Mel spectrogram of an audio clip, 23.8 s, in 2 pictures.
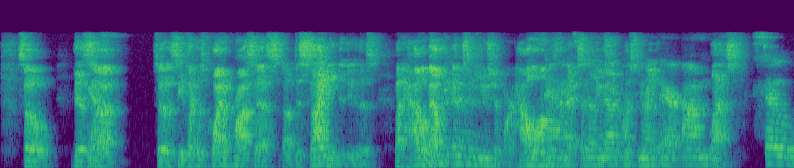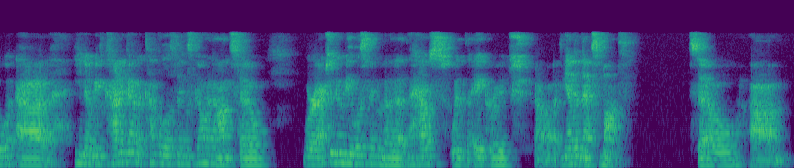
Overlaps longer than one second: present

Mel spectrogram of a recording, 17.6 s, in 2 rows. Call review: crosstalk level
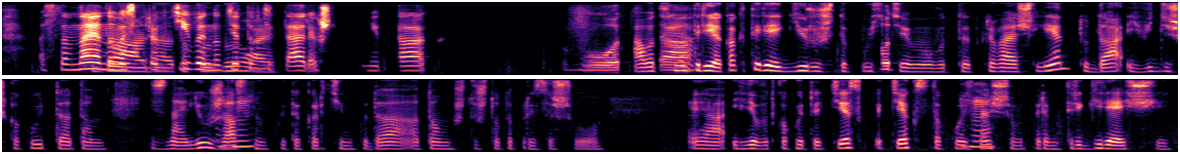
present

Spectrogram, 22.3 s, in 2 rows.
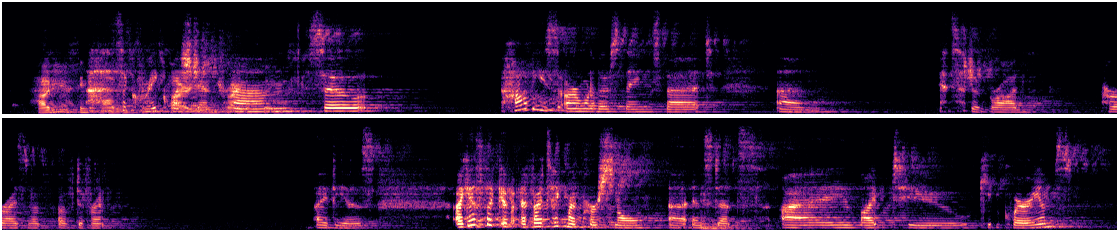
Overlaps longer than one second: present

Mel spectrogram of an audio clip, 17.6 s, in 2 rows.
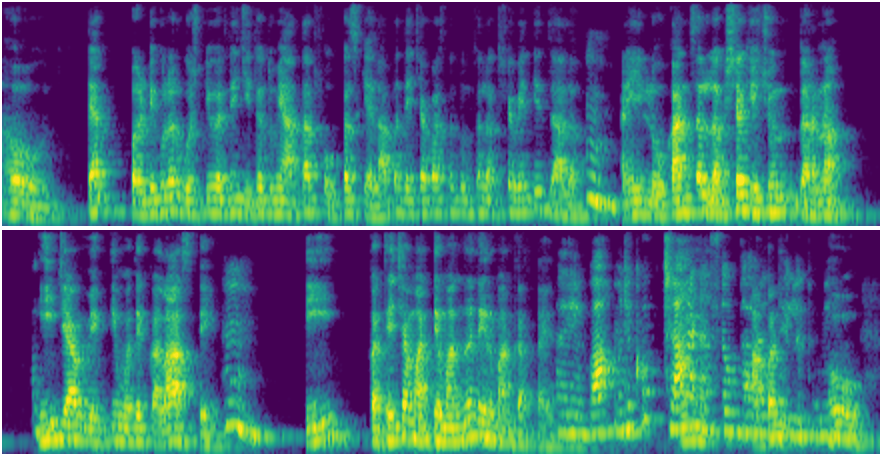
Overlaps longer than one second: none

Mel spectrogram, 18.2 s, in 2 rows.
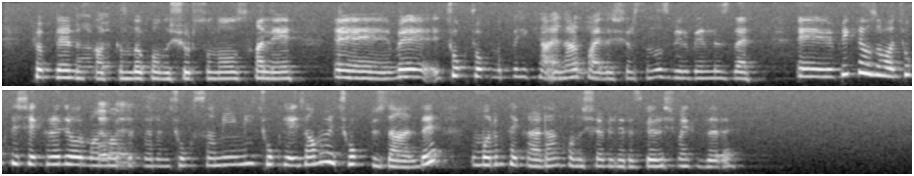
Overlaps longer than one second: none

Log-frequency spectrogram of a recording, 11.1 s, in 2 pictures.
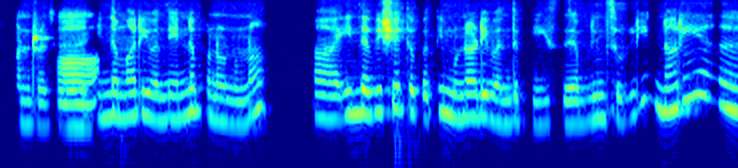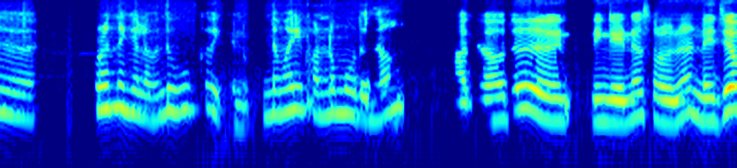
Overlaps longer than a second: none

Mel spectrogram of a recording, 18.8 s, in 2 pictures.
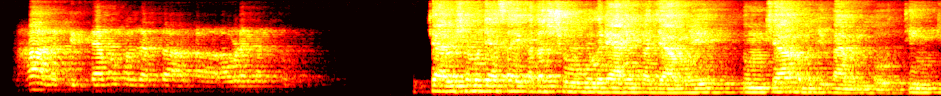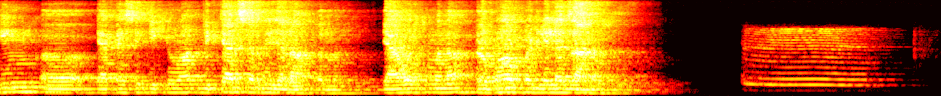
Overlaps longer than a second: none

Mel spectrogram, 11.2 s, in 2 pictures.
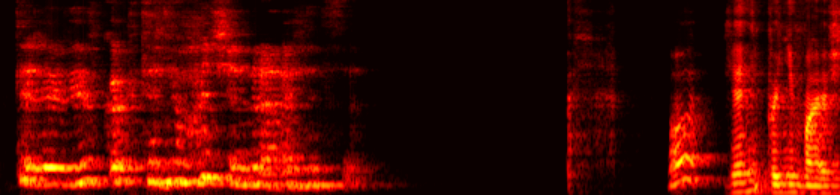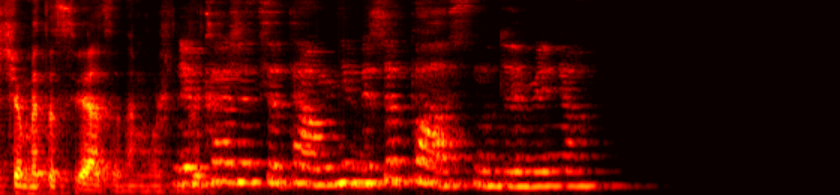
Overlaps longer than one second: none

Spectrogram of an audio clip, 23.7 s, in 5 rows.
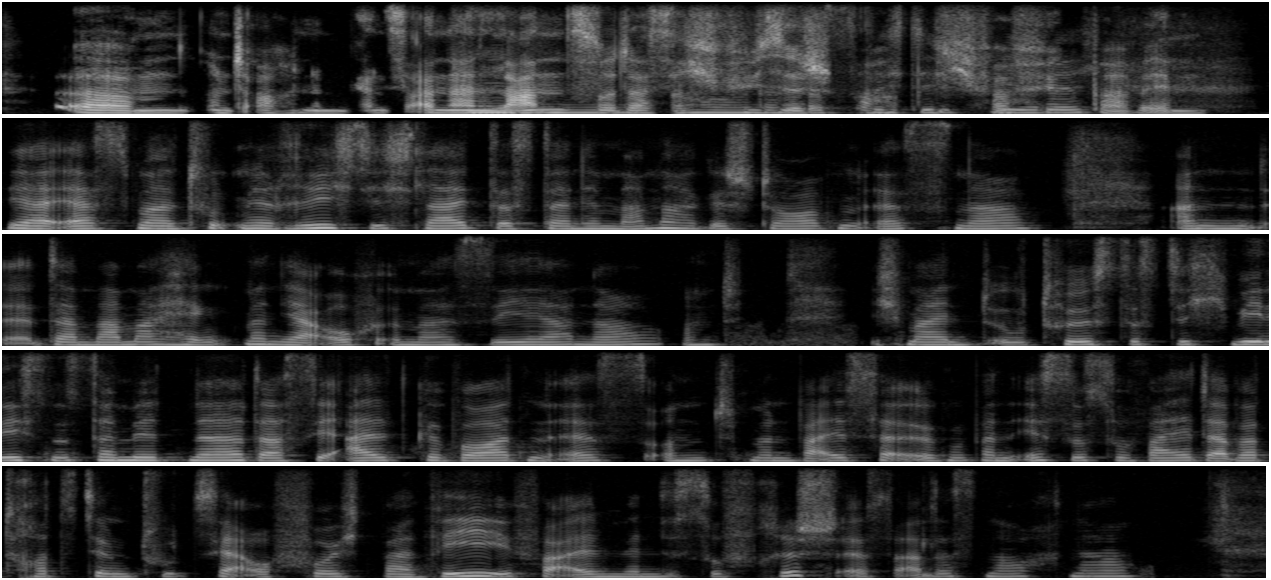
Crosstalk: present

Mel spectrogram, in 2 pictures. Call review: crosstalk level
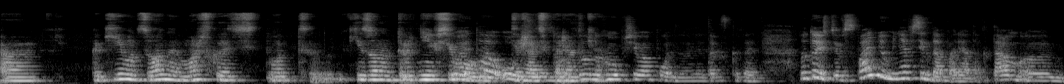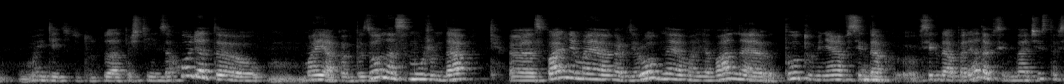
present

